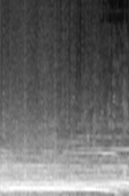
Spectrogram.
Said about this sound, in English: Well, I guess you can hear from the crowd reaction.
